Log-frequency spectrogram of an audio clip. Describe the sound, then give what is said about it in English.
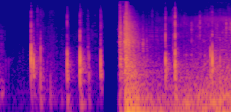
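A quick series of wooden knocks and latch clicks, then a short pause before a heavy door thuds shut with a rushing slide, followed by a few sharp metallic clicks as it locks automatically. No voices. “The only light is from the roof, and the door locks automatically.”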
